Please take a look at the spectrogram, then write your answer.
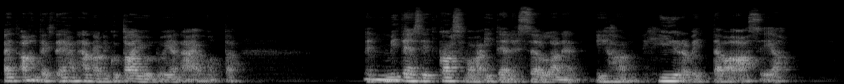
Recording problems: off-mic speech; far
room echo; very slight; dies away in 0.2 s

